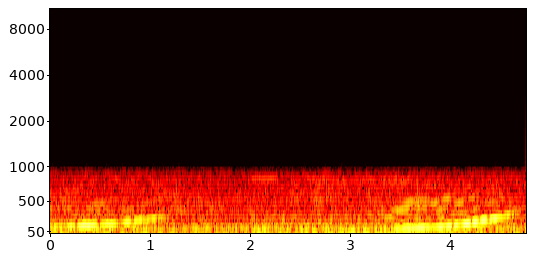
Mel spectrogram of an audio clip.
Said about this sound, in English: Yeah, whales use sound in a lot of different ways. One of the most common and popular ways to think about whale sounds is this concept of whale song.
